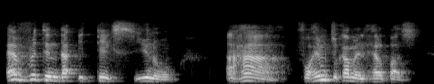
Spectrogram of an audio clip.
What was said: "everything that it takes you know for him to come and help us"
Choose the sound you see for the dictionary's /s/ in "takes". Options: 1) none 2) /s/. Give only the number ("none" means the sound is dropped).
2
